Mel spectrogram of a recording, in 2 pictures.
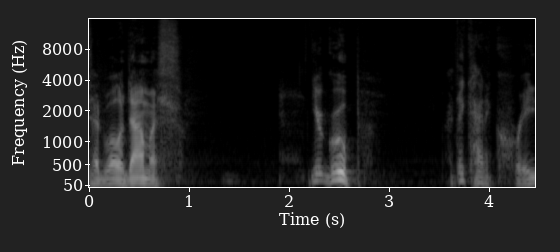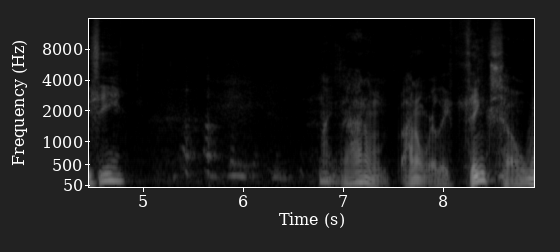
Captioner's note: someone giggles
